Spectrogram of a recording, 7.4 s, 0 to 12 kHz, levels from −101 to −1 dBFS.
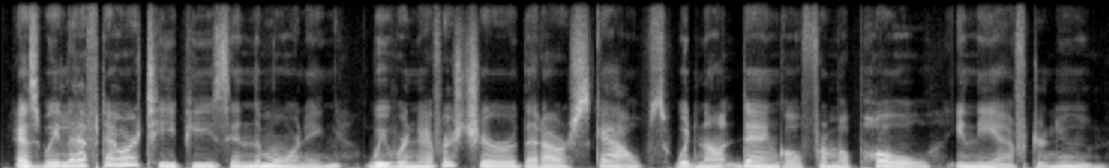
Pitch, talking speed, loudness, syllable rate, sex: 170 Hz, 195 wpm, -18 LUFS, 4.5 syllables/s, female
